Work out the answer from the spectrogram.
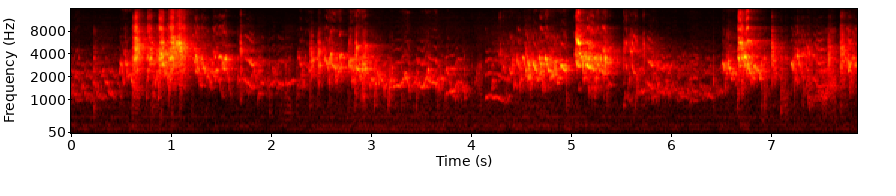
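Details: Contented pet budgies chirp in waves of bright, chattering warbles broken by brief pauses, the notes scratchy and quick.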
